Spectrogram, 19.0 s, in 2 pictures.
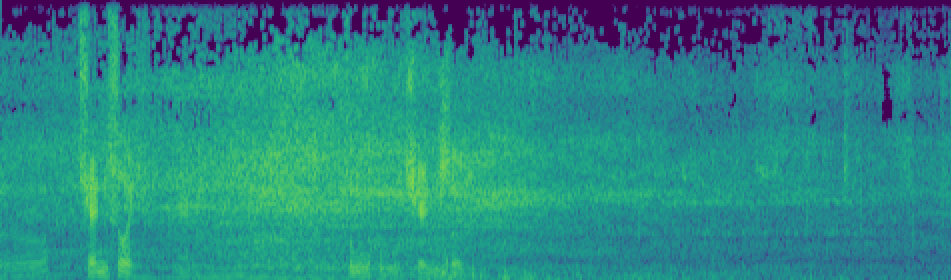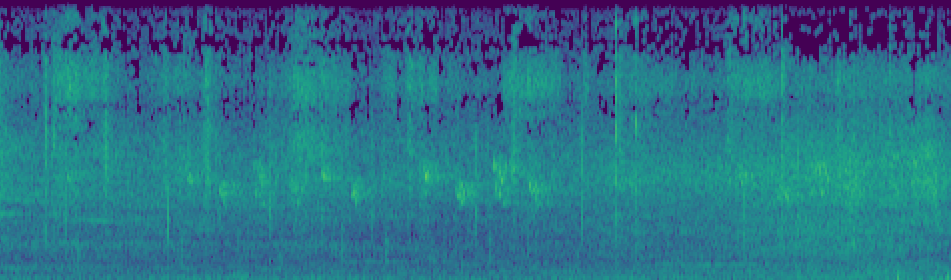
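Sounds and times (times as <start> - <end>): small bird chirping: 10.0 - 19.0.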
